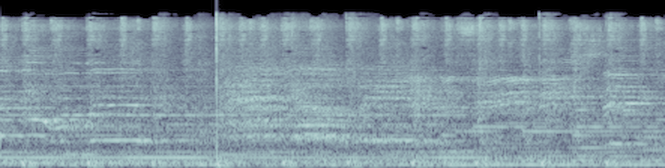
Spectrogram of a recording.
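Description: Upbeat gospel music: a choir singing over a band with a steady beat, holding one long note through most of the passage.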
